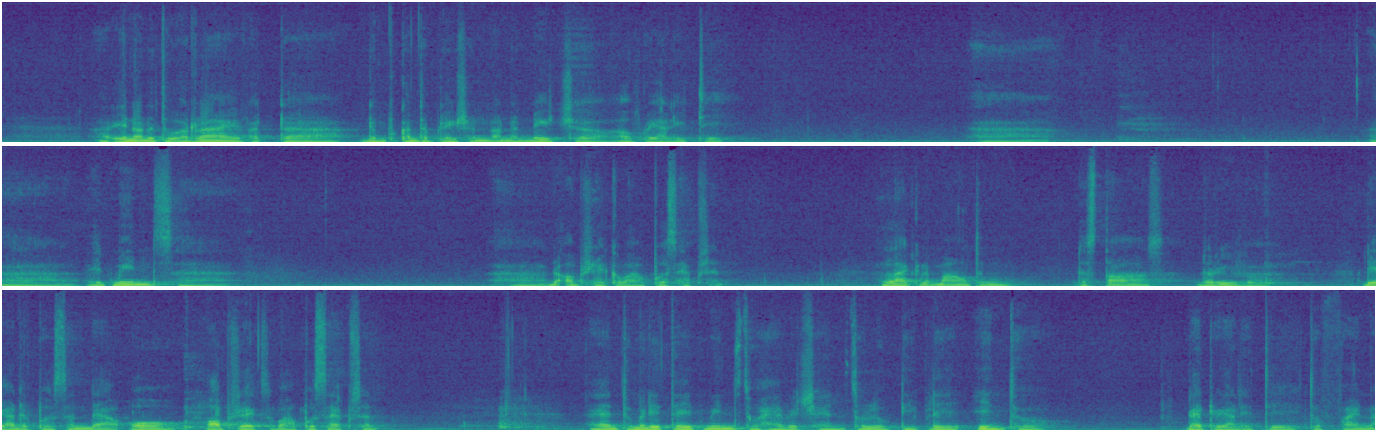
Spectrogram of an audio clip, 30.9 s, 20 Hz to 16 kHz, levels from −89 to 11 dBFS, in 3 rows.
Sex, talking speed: male, 100 wpm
